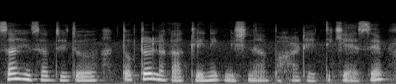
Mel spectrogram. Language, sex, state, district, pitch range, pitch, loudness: Nagamese, female, Nagaland, Dimapur, 180-225 Hz, 200 Hz, -19 LUFS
